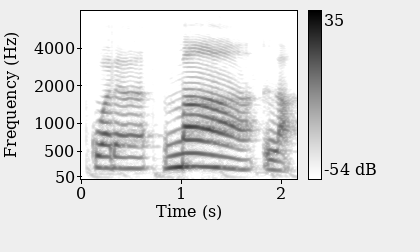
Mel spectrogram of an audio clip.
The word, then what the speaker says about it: Guatemala: Guatemala, Guatemala. So we've got 4 syllables here and the third one is stressed. Guatemala, Guatemala, Guatemala.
